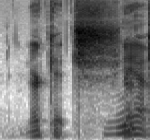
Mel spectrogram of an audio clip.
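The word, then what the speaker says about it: Nurkić: Nurkic.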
